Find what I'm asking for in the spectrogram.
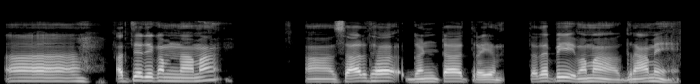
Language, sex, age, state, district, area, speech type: Sanskrit, male, 18-30, Karnataka, Chikkamagaluru, urban, spontaneous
